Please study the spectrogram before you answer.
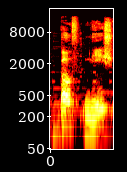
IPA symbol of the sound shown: niʃ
